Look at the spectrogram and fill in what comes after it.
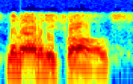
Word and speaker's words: Menomonee Falls: Why don't we go from, I don't want to mispronounce this, from Wisconsin, Menomonee Falls. Did I get that right? – Yes, Menomonee Falls.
